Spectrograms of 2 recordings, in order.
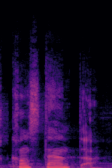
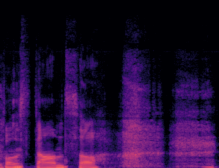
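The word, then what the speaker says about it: Constanța: was good of course Constanta which sits right Constanta it in it is still have the te have a little thing underneath which makes it a two instead of a t next to the Black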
